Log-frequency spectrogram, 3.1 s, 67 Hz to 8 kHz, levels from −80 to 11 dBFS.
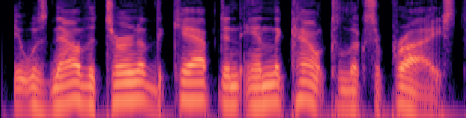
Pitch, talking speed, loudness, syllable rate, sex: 110 Hz, 270 wpm, -15 LUFS, 5.8 syllables/s, male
